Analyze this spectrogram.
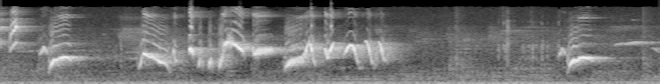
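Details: White-rumped shama singing many varied notes, switching voices while flicking its tail continuously: rich whistled phrases that slur up and down, a quick run of warbled notes, a pause, then a final falling whistle.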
